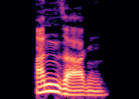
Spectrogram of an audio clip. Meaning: to announce
- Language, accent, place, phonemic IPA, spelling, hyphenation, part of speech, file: German, Germany, Berlin, /ˈanˌzaːɡn̩/, ansagen, an‧sa‧gen, verb, De-ansagen.ogg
